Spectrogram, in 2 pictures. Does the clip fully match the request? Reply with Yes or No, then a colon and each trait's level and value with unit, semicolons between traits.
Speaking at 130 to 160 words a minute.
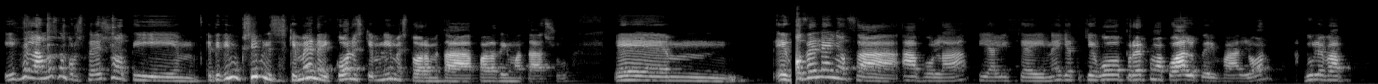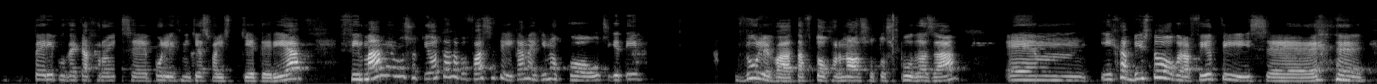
Yes: average, 140 wpm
